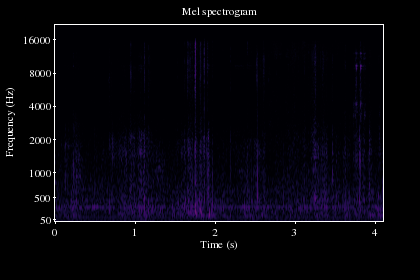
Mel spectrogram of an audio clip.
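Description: Fingers scratch and tap near the top and on the side of a Himalayan rock salt lamp, a large solid lump of glowing pink rock salt. Quiet, dry scratching and soft crunchy taps are heard, with a few sharper, brighter clicks standing out over a low background hum.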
